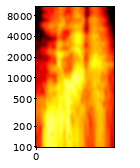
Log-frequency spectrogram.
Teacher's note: that ch on the end is kind of breathy back of the throat sound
